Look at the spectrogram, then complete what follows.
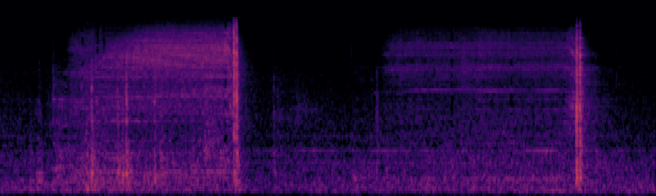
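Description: Cordless drill-driver running in two short runs of about two seconds, each ending in a sharp click, over the steady hum of the assembly hall.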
